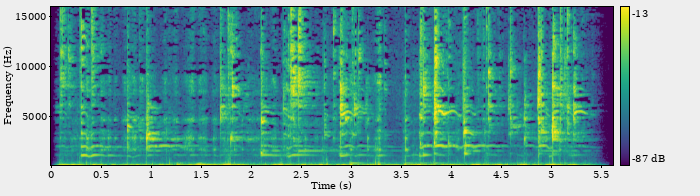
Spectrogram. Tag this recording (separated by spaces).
Water Metal Shaking Splash Bubbles Shake Bottle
